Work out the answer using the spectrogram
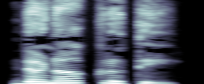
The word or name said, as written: ಡಣಾಕೃತಿ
